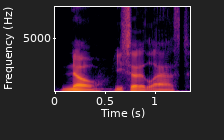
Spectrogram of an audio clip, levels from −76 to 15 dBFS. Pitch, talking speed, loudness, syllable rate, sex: 105 Hz, 220 wpm, -18 LUFS, 4.2 syllables/s, male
